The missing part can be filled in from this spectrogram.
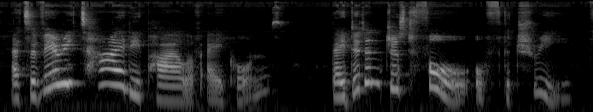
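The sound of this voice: This is an unforced reading voice. Nothing more marks it.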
